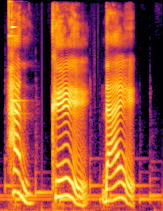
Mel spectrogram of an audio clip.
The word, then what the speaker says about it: 한글날: This happens because of a rule called lateralization. When 니은 and 리을 come next to each other, the 니은 often changes to an 리을 sound.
